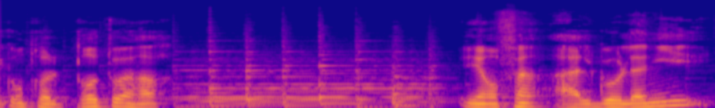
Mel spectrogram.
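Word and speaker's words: algolagnie: Et enfin, algolanie, qui s'écrit comme ça se prononce, A-L-G-O-L-A-G-N-I-E.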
